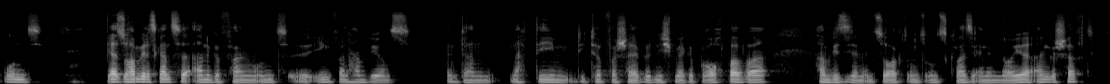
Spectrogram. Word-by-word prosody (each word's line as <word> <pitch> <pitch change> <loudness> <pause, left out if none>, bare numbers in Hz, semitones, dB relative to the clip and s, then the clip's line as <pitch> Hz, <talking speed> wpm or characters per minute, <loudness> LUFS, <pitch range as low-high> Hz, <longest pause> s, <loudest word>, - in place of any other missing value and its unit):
und 115 -3 0 0.7
ja, 120 - +9
so 115 0 +5
haben 120 - +6
wir 130 - +8
das 120 0 +3
Ganze 115 -1 +4
angefangen 105 -2 -1
und, 105 +1 -4
äh, 105 - -3
irgendwann 110 -1 -4
haben 105 0 -4
wir 100 -1 0
uns 100 0 -2 0.3
dann, 95 -3 -5
nachdem 105 -1 -3
die 100 - -10
Töpferscheibe 100 -2 0
nicht 105 +1 -1
mehr 95 -1 0
brauchbar 110 +3 +2
war 105 -1 +2 0.4
haben 110 -2 +1
wir 105 - +2
sie 105 +2 -3
dann 95 -1 -1
entsorgt 100 +2 0
und 100 0 -5
uns 100 +1 -4
quasi 100 0 0
eine 95 +1 -2
neue 100 +3 +3
angeschafft, 115 +2 -1
105 Hz, 180 wpm, -31 LUFS, 100-110 Hz, 0.7 s, ja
